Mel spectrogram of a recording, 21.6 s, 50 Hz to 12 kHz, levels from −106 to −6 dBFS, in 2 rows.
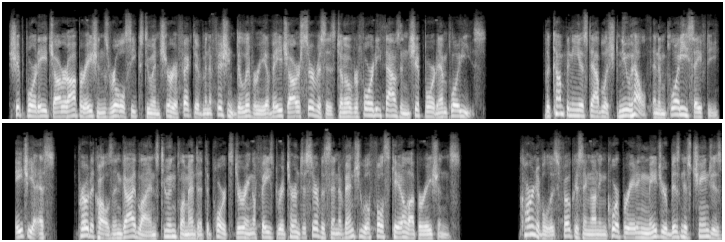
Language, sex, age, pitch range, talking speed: English, male, 20-39, 115-155 Hz, 150 wpm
